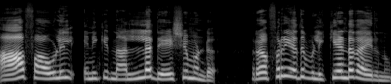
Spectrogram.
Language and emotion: Malayalam, angry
